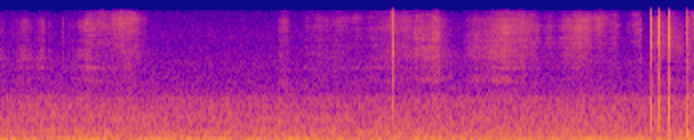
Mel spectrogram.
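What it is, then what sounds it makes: Metal aerosol can. Long nails scratch along the body of a medium, hollow, copper-colored Vaseline metal aerosol spray can held upright, making a soft, steady rasping over a low rumble with faint bright hiss. Four quick, sharp taps on the can close the clip, each dying away almost instantly.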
